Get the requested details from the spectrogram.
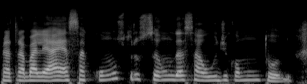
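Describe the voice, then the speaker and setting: In a very clean recording with a silent background, a voice with a strong southern Brazilian accent speaks at a moderate pace. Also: woman. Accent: southern Brazilian border accent, strong. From southern Brazil, border region. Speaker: psychologist. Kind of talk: podcast interview. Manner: halting.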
